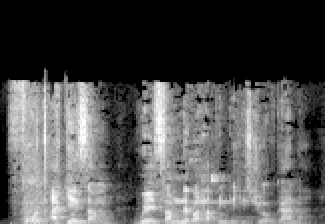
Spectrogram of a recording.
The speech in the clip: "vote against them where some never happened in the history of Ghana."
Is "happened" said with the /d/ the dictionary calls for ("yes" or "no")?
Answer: no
